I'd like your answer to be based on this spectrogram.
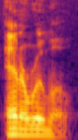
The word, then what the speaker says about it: Anarumo: It, that may be the same thing with Lou uh, Armano. That that uh, and I'm not saying his name right, uh, Anarumo. That maybe be the same thing for Lou Anarumo.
